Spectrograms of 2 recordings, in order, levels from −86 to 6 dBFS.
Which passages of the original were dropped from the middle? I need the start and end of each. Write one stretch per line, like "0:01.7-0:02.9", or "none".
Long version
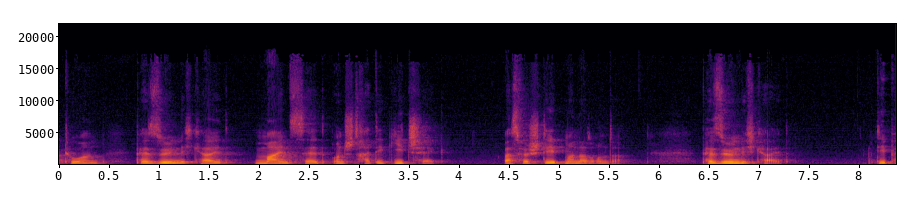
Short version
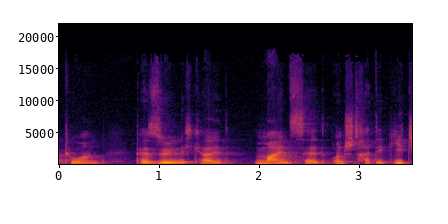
none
